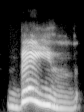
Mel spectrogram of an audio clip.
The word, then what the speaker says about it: bathe: t h e bathe so there is a difference between b a t h bath and b a t h e bathe both have the B sound but of course the TX sound in each word is pronounced differently bath have you had a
